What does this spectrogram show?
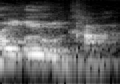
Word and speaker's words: Oluokun: That is 2nd in the NFL for Oluokun. That's how you say his last name.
